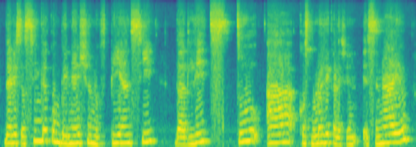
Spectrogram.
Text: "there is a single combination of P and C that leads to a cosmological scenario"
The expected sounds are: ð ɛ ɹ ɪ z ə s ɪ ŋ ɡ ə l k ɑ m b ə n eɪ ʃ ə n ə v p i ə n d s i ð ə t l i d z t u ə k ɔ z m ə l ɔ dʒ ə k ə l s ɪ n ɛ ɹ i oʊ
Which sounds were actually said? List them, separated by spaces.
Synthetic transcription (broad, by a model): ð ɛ ɹ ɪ s ə s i ŋ ɡ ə l k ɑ m b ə n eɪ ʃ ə n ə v p i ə n s i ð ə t l i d s t u ə k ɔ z m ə l ɔ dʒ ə k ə l s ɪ n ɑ ɹ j oʊ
